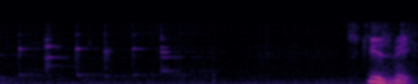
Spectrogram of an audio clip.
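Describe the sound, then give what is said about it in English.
A cell phone rings in a studio with a quick series of bright, evenly spaced electronic tones over a low background hum, then a man starts talking loudly. “Forgot to turn off my cell phone as I entered the studio today, and that's probably President Joe Biden calling me, but I don't have time to talk to him.”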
